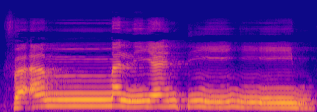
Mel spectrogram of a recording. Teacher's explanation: Mim dengan nun bersabdu kena dengung.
